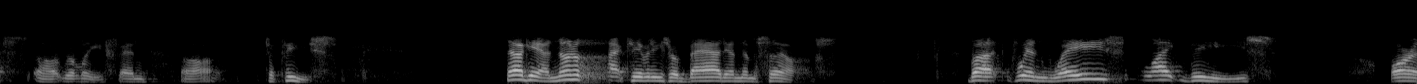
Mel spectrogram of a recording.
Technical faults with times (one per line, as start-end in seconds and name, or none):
0.00-14.17 G.729 codec
0.73-0.84 VoIP packet loss concealed by the speech codec
5.78-6.17 VoIP packet loss concealed by the speech codec
7.92-8.13 VoIP packet loss concealed by the speech codec
11.15-11.27 VoIP packet loss concealed by the speech codec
